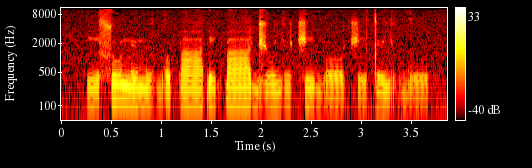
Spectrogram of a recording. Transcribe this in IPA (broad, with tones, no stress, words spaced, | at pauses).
i˨su˦ nɨ˦mɨ˧ ɡʷɨ˨ paː˧ɗi˧k͡paː˦ d͡ʒu˧jɨ˧t͡ʃi˦ boː˨t͡ʃi˨ tɨ˧jɨ˧ɡ͡bu˨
